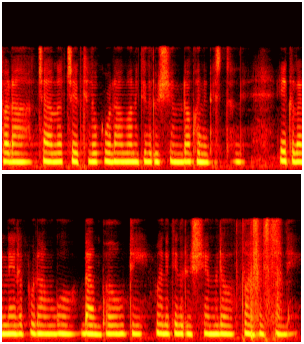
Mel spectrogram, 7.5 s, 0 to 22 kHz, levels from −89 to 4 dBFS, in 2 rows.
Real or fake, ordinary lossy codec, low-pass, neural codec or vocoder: fake; none; 7.2 kHz; codec, 24 kHz, 0.9 kbps, WavTokenizer, medium music audio release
